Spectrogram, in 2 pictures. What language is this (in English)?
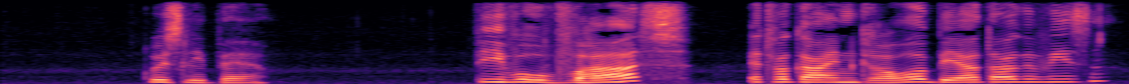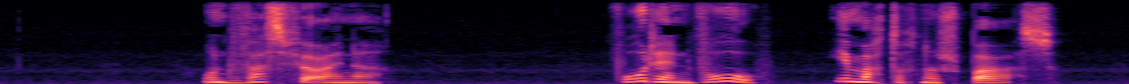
German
